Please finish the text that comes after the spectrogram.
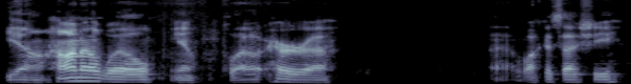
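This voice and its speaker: A man's voice: lowish voice, unhurried. A man talking casually as a player in a tabletop roleplaying game.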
